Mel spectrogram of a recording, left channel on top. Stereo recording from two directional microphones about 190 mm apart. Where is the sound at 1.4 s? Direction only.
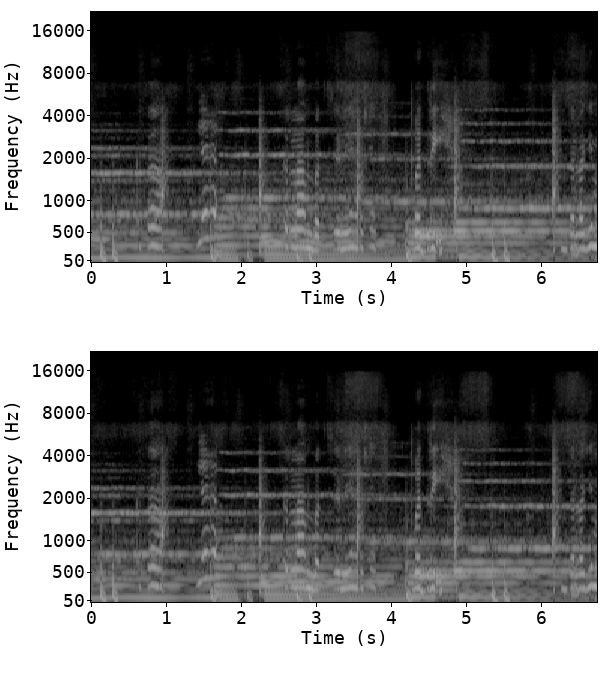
30° right (ahead or behind).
